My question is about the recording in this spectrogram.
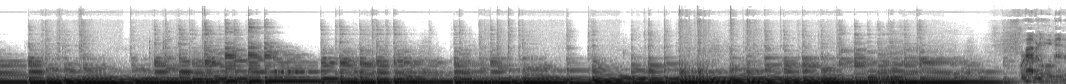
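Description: Fretless Music Man StingRay bass with flatwound strings, played as a melodic bass line whose notes glide in pitch between one another. The playing stops about a second before the end.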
